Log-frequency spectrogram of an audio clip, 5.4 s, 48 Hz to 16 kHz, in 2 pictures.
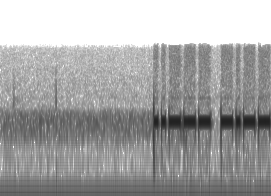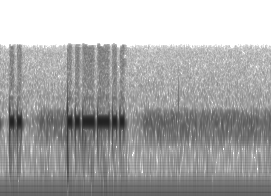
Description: Morse code, heard as a keyed tone, about 31 wpm, 440 Hz. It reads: 2YI ?
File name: ARCHIV / OKDX2020 / OK1RIb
